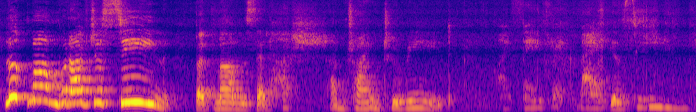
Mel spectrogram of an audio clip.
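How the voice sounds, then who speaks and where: A woman reading a picture book aloud to young children in a bright, sing-song storytime way, doing little voices for the characters. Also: medium pitch. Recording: echoey room.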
